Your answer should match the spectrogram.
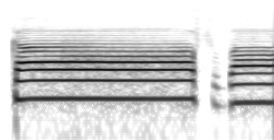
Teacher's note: কাফ তিন আলিফ টান হবে, বা এক আলিফ টান হবে।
